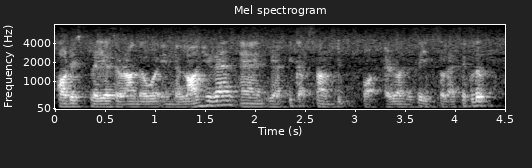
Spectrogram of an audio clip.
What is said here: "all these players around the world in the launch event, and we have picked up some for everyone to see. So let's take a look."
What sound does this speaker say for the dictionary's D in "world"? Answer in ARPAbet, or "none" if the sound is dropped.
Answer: none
